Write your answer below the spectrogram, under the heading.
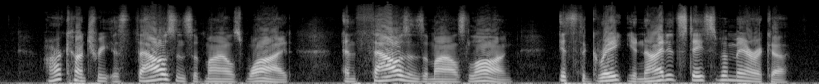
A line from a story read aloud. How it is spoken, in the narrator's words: added the boy earnestly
